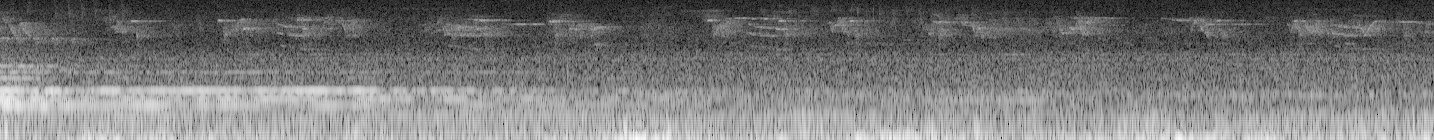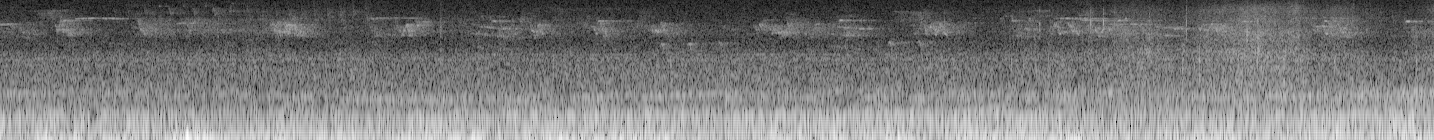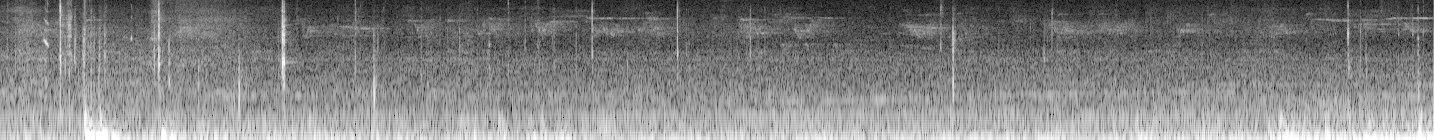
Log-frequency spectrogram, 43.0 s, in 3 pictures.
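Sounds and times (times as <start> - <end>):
songbird singing high phrases: 0.0 - 6.3
low rumble of background noise: 0.0 - 43.0.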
